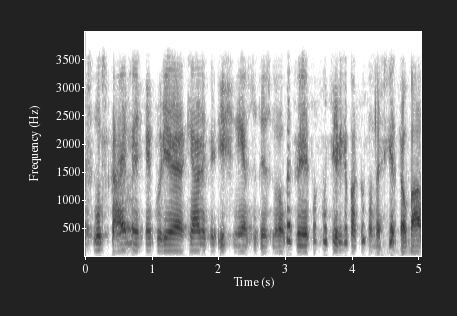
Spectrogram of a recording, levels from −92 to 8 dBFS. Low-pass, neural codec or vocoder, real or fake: 3.6 kHz; codec, 24 kHz, 1 kbps, SNAC; fake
